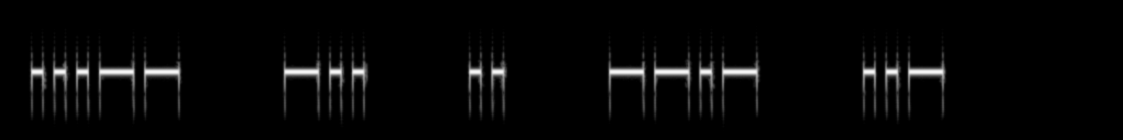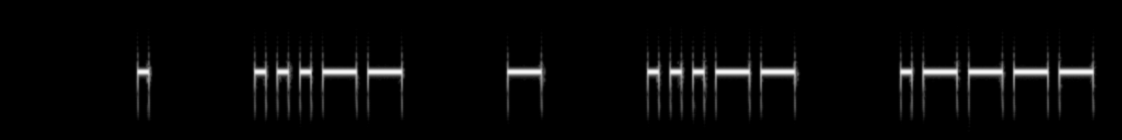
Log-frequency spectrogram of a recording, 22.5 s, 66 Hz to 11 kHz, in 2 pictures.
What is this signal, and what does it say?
Morse code, heard as a keyed tone, about 10 wpm, spaced as for 6 wpm, 800 Hz. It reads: 3DIQU E3T31
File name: LEZIONI / 4 Q1S3 ws 10wpm 2437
